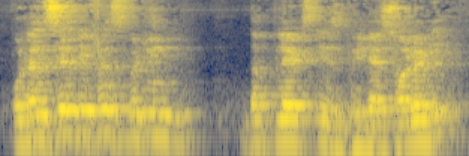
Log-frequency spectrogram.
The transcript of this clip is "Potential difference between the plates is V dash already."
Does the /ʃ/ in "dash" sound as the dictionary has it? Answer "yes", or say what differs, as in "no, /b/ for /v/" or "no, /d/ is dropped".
no, /s/ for /ʃ/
